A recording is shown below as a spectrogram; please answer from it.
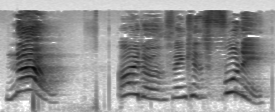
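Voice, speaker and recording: A woman's voice: very high-pitched, a little slow. Woman doing a sarcastic grumpy principal. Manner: loud, sarcastic. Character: grumpy strict male school principal.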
